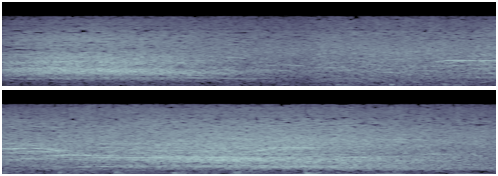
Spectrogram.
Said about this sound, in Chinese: 谢谢，谢谢大家给我一个人的掌声。 两个人上台表演，给您一个人的掌声。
